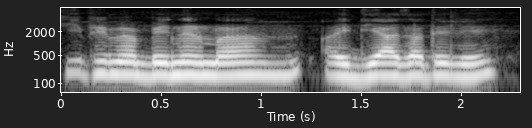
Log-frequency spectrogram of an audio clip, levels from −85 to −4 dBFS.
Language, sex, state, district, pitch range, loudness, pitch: Wancho, male, Arunachal Pradesh, Longding, 160-170 Hz, -14 LUFS, 160 Hz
